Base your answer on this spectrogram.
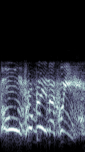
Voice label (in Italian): aircraft damaged, mood high, speech it; War Thunder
